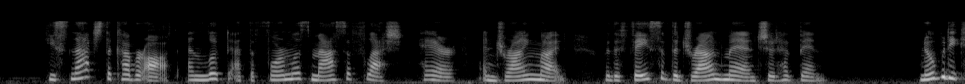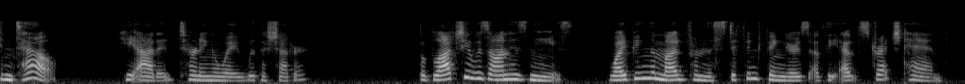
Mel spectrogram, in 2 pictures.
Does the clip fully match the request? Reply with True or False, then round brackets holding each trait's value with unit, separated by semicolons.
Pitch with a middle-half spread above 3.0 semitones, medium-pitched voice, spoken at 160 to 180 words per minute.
False (3.8 semitones; 210 Hz; 165 wpm)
